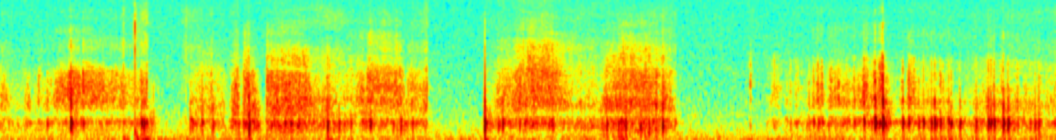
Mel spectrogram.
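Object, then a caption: Hardcover journal, embossed cover. An ornate, gold-patterned, solid hardcover journal with an embossed cover is held upright while fingernails scratch and tap across the cover. Soft, close scratching textures in the low-mid range are broken by short, crisp taps with almost no ring.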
